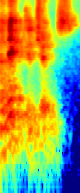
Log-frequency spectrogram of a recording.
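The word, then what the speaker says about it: pnictogens: under nitrogen are the nictogens the p is silent nitrogen has a three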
